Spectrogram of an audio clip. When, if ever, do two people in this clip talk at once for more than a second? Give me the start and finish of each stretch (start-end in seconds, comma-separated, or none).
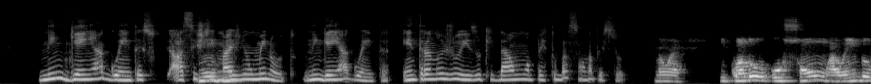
none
